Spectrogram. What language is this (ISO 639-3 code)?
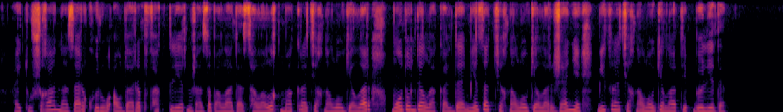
kaz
